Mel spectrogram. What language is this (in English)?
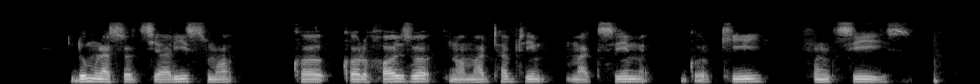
Esperanto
